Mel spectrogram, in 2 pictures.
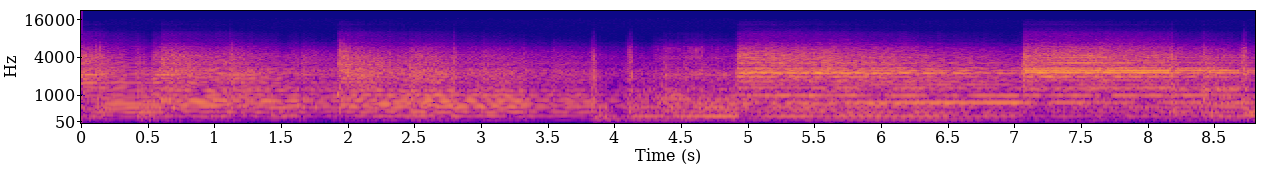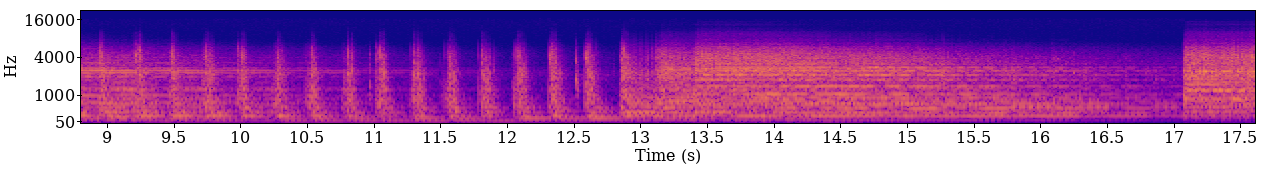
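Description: A Gibson Government Series Flying V electric guitar plays heavily distorted chords through effects, several sustained chords ringing out with a quick pulsing, rapidly repeated passage in the middle before full chords return, with no talking.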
